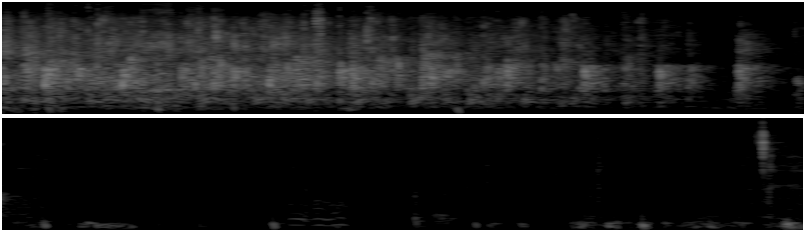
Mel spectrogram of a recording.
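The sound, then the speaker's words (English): An audience applauds as a person is invited up to give a testimony, a dense, steady burst of clapping for several seconds that then thins out into a few scattered claps and soft room noise. “Round of applause for Maddie.”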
